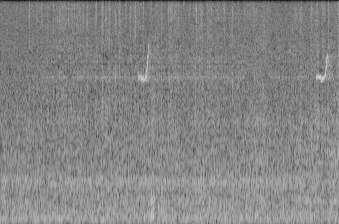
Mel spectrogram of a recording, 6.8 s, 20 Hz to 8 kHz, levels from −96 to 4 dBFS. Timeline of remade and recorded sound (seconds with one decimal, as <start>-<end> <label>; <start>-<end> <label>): 0.0-0.8 recorded; 0.8-4.9 remade; 4.9-5.4 recorded; 5.4-6.1 remade; 6.1-6.8 recorded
